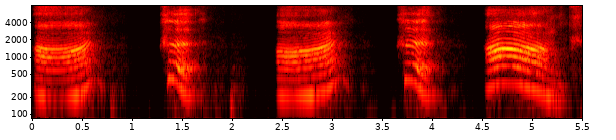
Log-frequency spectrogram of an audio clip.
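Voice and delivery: आंख drawn out very slowly, long vowel held; slow sounding out. Shown as a demonstration. Teacher stretching आंख out slowly for children. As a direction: hold the long आ for the kids to hear. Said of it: "आप भी बोलिए मेरे साथ".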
